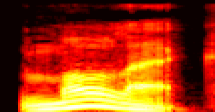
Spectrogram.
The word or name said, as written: molech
